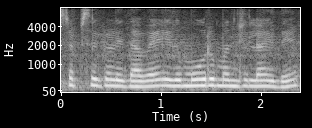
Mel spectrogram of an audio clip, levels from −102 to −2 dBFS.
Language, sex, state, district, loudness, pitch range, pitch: Kannada, female, Karnataka, Bidar, -13 LUFS, 210-230 Hz, 220 Hz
